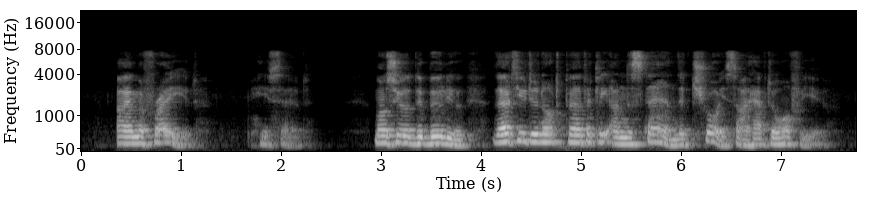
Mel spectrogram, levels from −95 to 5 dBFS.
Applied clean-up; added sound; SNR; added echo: none; none; none; reverberation time 0.3 s.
